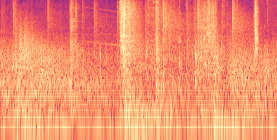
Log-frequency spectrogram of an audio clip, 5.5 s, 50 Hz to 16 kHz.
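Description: A tank's cannon fires in the video game Battlefield 3 amid a dense, loud wall of battle noise, with heavy booms punching through continuous rumbling explosions and gunfire.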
